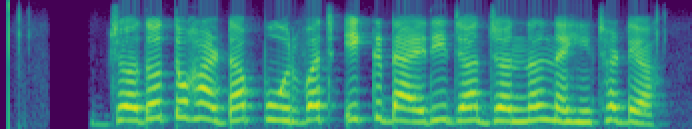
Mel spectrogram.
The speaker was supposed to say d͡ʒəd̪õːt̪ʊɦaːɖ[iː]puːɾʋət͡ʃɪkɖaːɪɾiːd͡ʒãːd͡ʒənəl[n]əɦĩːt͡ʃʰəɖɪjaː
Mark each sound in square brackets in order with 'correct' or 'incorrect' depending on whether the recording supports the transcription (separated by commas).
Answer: incorrect, correct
